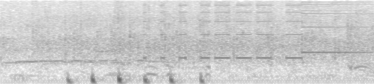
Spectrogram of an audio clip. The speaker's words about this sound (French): c'est une pluie de buzz.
